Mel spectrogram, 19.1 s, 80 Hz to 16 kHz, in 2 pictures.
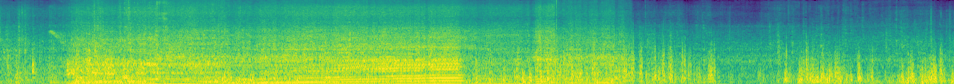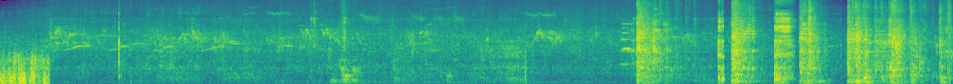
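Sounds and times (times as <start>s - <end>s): birds chirping: 0.4s - 0.9s, 10.0s - 18.1s.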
